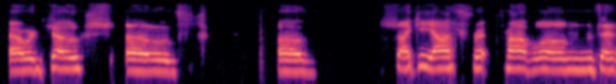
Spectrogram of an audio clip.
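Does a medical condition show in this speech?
Yes: cerebral palsy; speaks better than types.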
